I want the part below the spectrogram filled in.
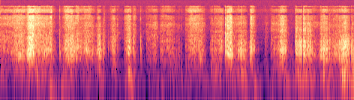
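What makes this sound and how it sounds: Both hands scratch and scrape the thick, ridged paint of an oil painting of puppies on stretched canvas with long black nails. Quiet, dry, rasping scratches come in a quick, uneven series of short bursts, centred in the midrange with a papery, textured grit.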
